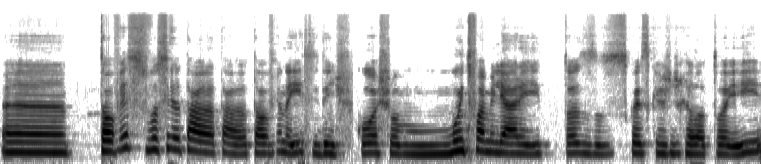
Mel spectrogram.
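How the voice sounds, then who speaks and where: A woman at medium pitch, moderate pace and ordinary pitch variation. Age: 20s. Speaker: editor-in-chief. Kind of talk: casual interview chat. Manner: halting.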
